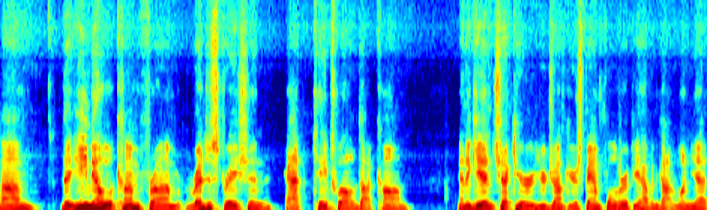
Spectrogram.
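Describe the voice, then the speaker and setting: This man talks at a fairly slow pace, his fairly high pitch showing ordinary variation. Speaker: school staff member. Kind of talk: informational presentation to parents. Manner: hesitant, many fillers.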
